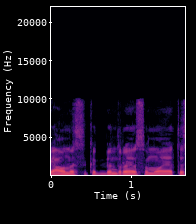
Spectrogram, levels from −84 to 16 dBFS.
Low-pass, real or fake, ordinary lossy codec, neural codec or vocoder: 9.9 kHz; real; AAC, 48 kbps; none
